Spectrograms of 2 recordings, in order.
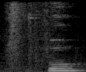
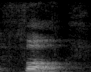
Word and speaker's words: pho: But tonight I'm going to be making Vietnamese Pho Bo. Now here in the States a lot of people pronounce it pho, and that's not how it's pronounced. It's pho or pho, and it's the food of the people in Vietnam.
